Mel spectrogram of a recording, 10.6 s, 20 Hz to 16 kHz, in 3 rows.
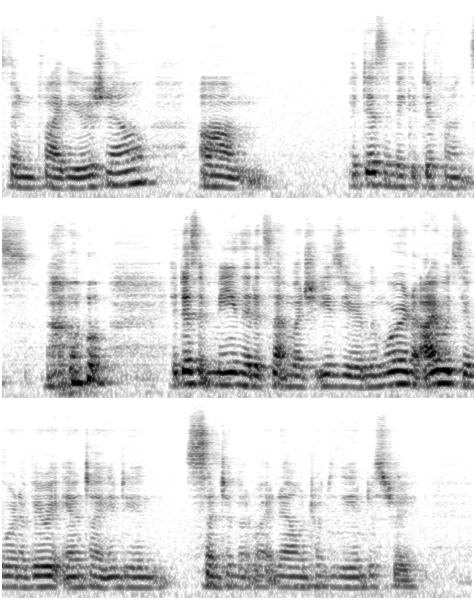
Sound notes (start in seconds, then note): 3.9 laughs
